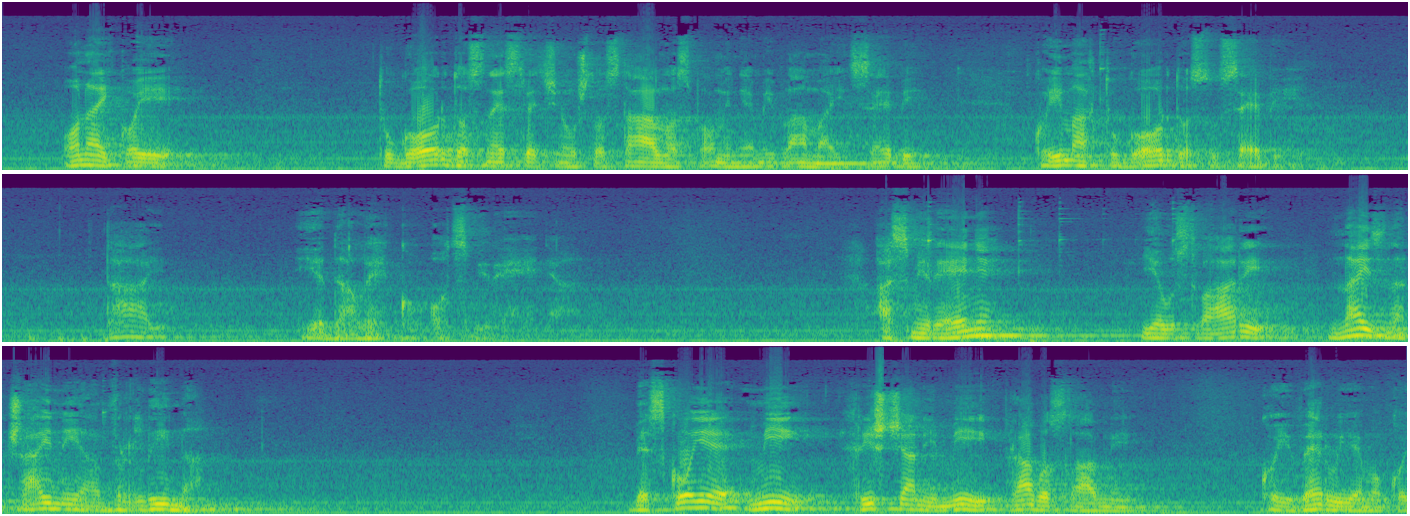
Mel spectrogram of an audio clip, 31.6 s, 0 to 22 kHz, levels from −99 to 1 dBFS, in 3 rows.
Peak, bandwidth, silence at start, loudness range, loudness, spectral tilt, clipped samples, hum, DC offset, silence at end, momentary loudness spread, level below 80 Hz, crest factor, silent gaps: 0 dBFS; 15.5 kHz; 0 s; 12 LU; -12 LUFS; -5.5 dB/octave; 0.4%; none; 0.3%; 0 s; 23 LU; -30 dBFS; 14 dB; none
